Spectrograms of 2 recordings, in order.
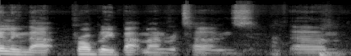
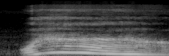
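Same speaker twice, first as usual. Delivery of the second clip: wow drawn out long, pitched high; 5 semitones higher, 4 dB quieter than usual. Showing Owen Wilson's funny way of saying one word, do an Owen Wilson "wow" impression. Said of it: "Owen Wilson does have a funny way of saying".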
